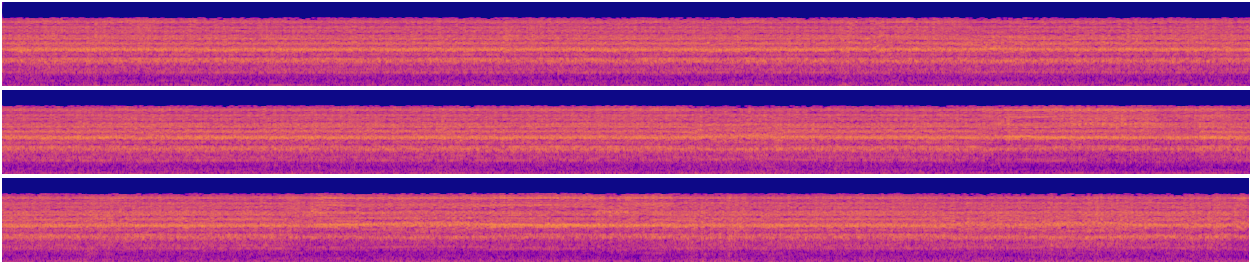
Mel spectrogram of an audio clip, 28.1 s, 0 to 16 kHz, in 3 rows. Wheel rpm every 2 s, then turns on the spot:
160, 160, 160, 160, 160, 160, 160, 160, 160, 160, 160, 160, 160, 150.
none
